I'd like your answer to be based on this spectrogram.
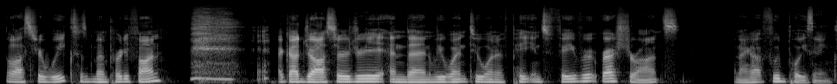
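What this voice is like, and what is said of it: Sick, strained voice. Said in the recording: “So that's why my voice sounds like this.”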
